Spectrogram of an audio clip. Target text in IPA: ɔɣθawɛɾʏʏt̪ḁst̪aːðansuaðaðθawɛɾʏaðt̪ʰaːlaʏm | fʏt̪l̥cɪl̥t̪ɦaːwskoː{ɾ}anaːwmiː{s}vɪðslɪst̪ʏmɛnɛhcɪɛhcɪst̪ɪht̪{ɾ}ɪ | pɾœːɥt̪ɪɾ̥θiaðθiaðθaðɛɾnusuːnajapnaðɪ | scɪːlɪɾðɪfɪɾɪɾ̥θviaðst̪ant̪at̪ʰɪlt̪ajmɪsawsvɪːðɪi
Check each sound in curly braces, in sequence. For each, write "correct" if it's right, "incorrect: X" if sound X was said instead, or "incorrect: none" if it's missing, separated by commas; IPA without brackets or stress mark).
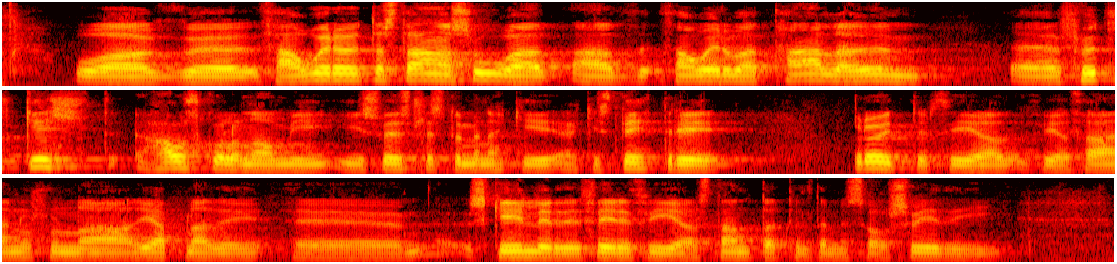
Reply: incorrect: l, correct, correct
